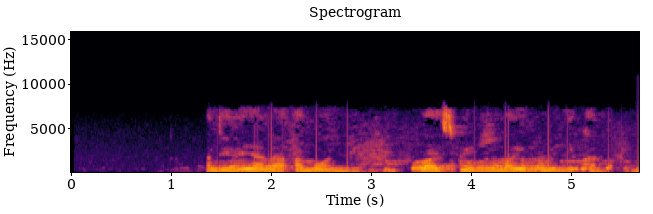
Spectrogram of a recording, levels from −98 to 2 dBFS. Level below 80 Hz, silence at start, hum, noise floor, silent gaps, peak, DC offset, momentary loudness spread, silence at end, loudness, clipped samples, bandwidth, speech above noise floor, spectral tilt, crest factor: -60 dBFS; 1.35 s; none; -71 dBFS; none; -6 dBFS; under 0.1%; 13 LU; 0 s; -22 LUFS; under 0.1%; 7.8 kHz; 49 dB; -5.5 dB/octave; 18 dB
